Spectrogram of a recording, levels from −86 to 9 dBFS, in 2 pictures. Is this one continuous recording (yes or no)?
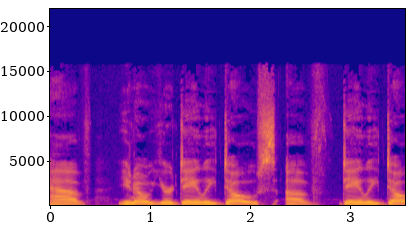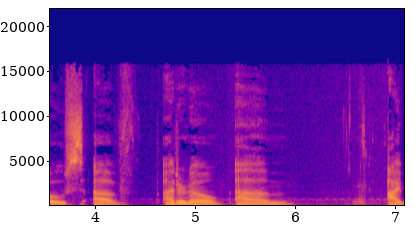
no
